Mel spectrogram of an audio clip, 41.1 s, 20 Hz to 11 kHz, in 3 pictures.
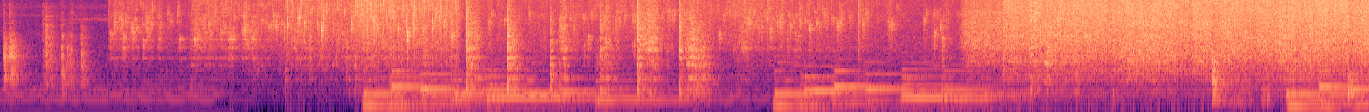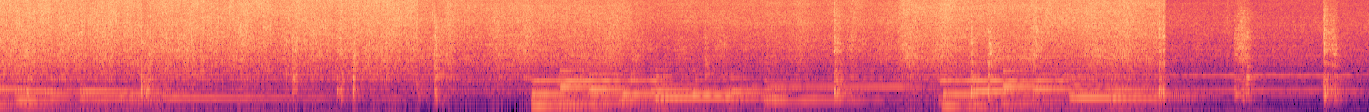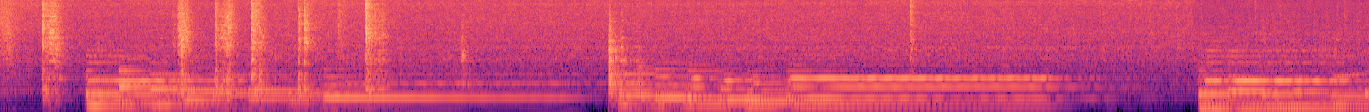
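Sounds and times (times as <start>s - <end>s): light background music: 0.0s - 41.0s
beef sizzling in a wok: 1.0s - 41.0s
metal spatula scraping wok: 4.5s - 8.1s, 9.3s - 19.0s, 22.0s - 28.2s, 29.1s - 31.4s.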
